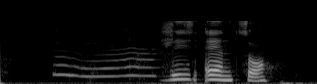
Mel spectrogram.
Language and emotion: Russian, neutral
